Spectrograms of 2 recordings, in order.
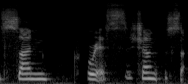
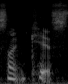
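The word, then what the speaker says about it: Sunkist: There's no R in it, but it just feels like there should be an R in Sun Chris. Sun Chris, right? But no, it's Sun Kiss. That's weird. It's spelled like KIST, not kissed.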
